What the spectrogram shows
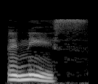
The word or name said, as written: Anis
